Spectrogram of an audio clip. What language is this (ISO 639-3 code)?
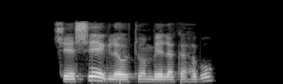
ckb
